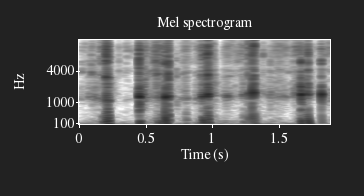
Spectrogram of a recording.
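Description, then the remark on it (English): Crunching of a hard mint being chewed, with about eight sharp, brittle cracks in an uneven rhythm over two seconds and no talking. “Should we have a little chew one more time?”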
